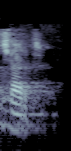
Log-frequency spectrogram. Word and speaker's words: Chartres: Bueno, yo seguro que sabéis cómo se escribe, pero yo lo pronuncio fatal. Pero es así, Chartres.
